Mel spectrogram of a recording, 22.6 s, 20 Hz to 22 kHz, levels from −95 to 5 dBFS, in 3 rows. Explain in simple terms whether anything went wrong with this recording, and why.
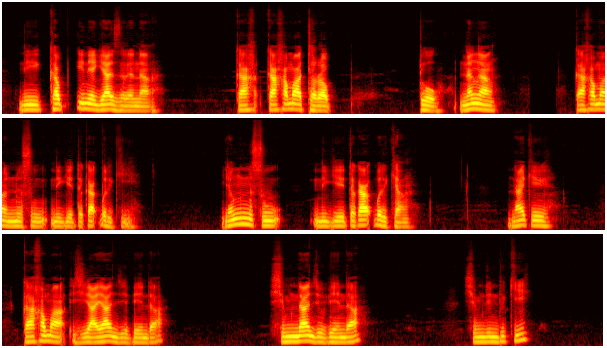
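One glitch: a rebuffering stall at 6.60 s. The player ran dry, the speech goes silent for 0.33 s, then picks up exactly where it stopped.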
